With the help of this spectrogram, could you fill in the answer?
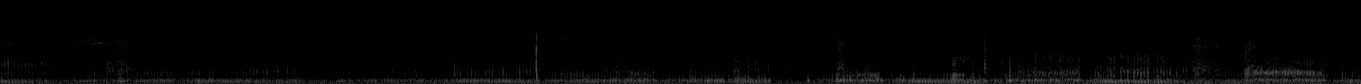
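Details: Domestic cat purring in ear-to-ear stereo, a steady, deep rumbling drone pulsing with its breaths, accompanied by occasional soft clicks and brief higher rustling sounds.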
